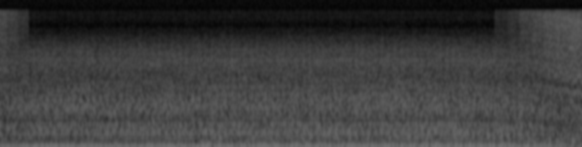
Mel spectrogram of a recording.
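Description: A car engine hums steadily as the car drives along.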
